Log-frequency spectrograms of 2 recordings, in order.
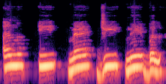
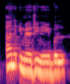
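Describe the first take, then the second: First: unimaginable stretched out slowly, syllable by syllable; slow drawn-out word. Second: Said in the usual way. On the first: Shown as a demonstration. Teacher to students, drawing unimaginable out slowly. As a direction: draw out unimaginable slowly for the class. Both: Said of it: "पूरी meaning".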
